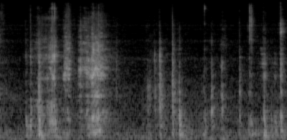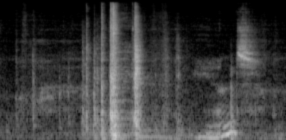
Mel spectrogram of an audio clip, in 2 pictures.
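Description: A single-needle embroidery machine is threaded by hand, with small rubbing, scraping and ticking sounds of thread and parts close up, and a voice briefly heard near the end.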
